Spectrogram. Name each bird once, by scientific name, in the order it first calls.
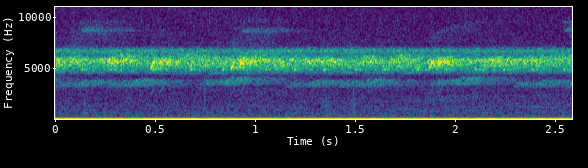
Trogon collaris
